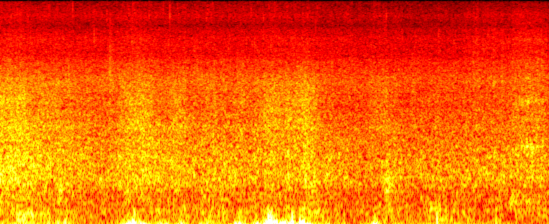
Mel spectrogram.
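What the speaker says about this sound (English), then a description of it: "it's raining out here" Steady rain patters outdoors at Birchwood Station on the Te Araroa Trail, a broad continuous hiss with soft low thumps and gusts, with no voices.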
